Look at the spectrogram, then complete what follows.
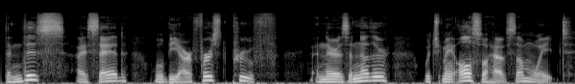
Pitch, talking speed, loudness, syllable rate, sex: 135 Hz, 200 wpm, -19 LUFS, 4.9 syllables/s, male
